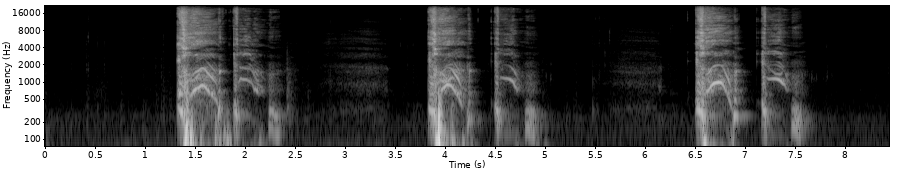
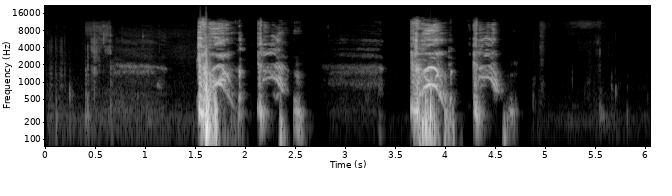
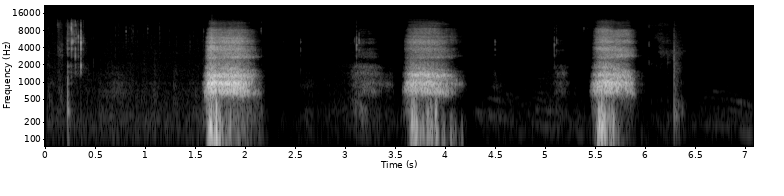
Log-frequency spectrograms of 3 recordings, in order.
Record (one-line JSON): {"three_cough_length": "8.4 s", "three_cough_amplitude": 32767, "three_cough_signal_mean_std_ratio": 0.3, "cough_length": "6.1 s", "cough_amplitude": 32768, "cough_signal_mean_std_ratio": 0.27, "exhalation_length": "7.1 s", "exhalation_amplitude": 32020, "exhalation_signal_mean_std_ratio": 0.32, "survey_phase": "alpha (2021-03-01 to 2021-08-12)", "age": "45-64", "gender": "Female", "wearing_mask": "No", "symptom_none": true, "smoker_status": "Never smoked", "respiratory_condition_asthma": false, "respiratory_condition_other": false, "recruitment_source": "REACT", "submission_delay": "1 day", "covid_test_result": "Negative", "covid_test_method": "RT-qPCR"}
